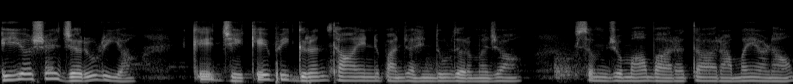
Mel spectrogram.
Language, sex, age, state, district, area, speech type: Sindhi, female, 30-45, Gujarat, Junagadh, urban, spontaneous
